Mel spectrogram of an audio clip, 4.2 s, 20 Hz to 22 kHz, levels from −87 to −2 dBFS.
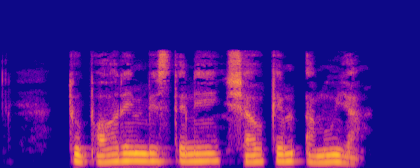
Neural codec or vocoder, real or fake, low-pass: none; real; 7.2 kHz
